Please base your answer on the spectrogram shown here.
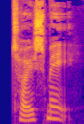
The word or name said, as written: tøjsmag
